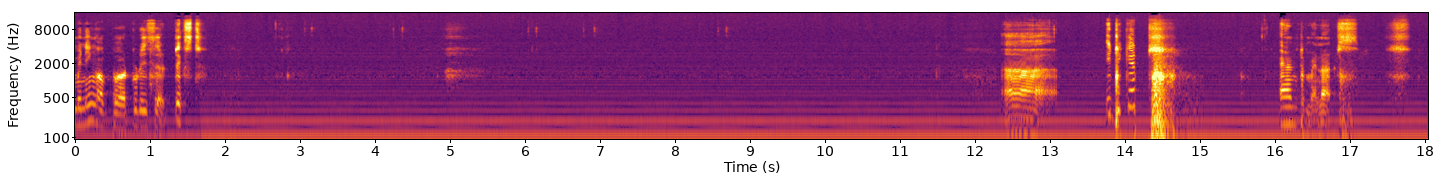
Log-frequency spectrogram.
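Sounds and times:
low electrical hum: 0.0s - 18.0s
faint clicks: 2.6s - 3.3s, 4.2s - 4.5s, 6.0s - 7.1s, 8.5s - 8.8s.

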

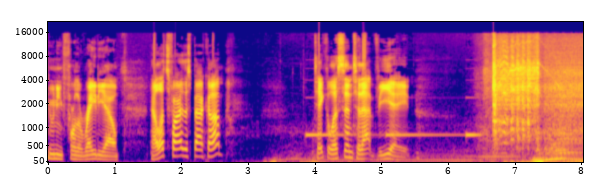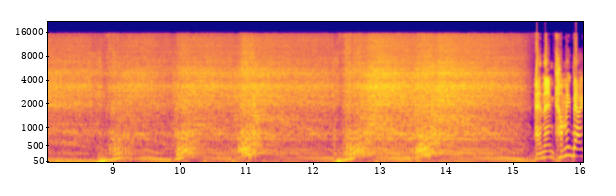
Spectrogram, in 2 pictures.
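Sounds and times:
engine cranking and starting: 6.2s - 9.1s
engine revving: 6.2s - 15.3s.

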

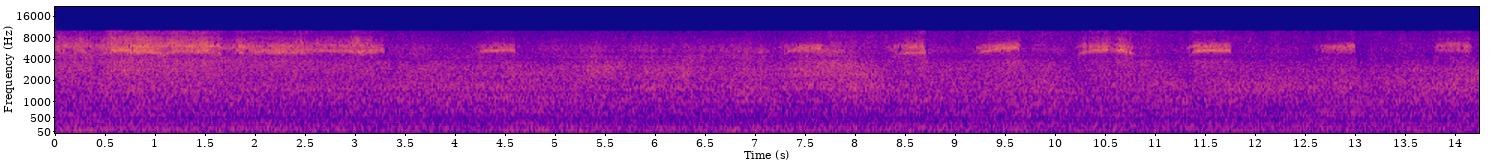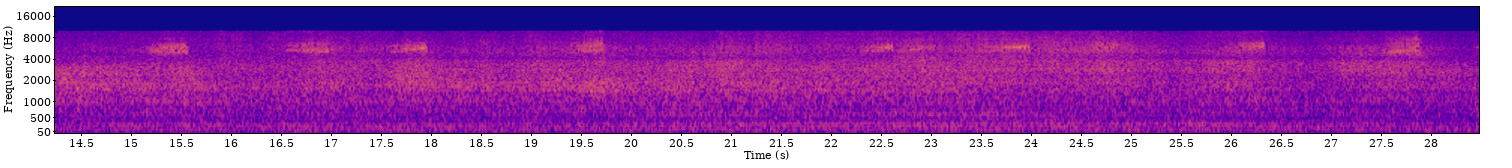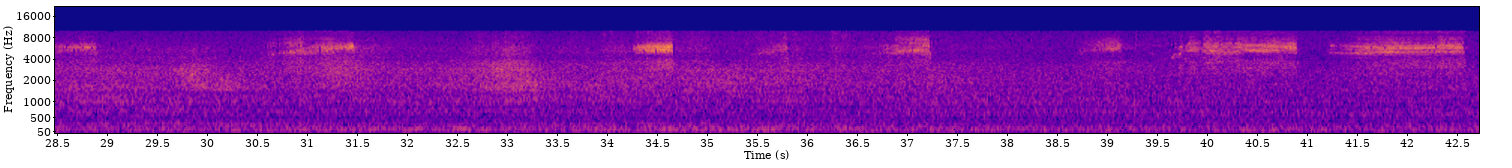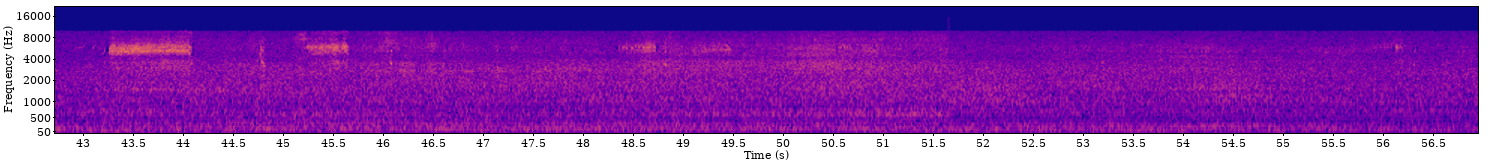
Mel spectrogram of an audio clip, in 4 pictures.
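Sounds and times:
distant engine noise: 0.0s - 56.9s.

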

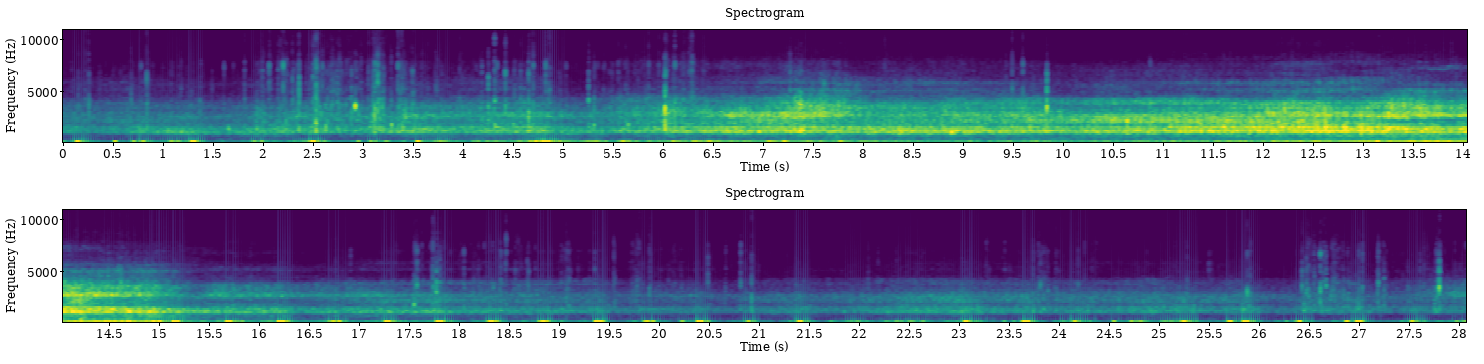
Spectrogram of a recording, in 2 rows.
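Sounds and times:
low thumps from walking: 0.0s - 6.0s, 14.9s - 28.0s.

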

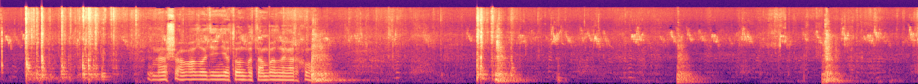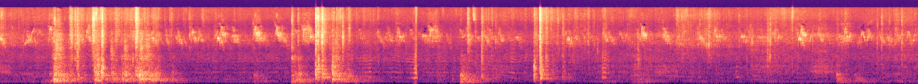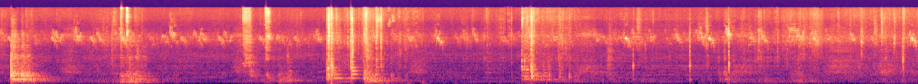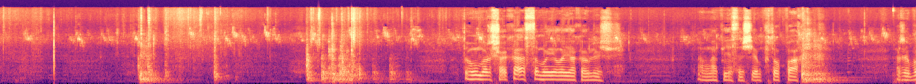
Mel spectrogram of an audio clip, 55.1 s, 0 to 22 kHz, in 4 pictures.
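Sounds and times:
logs thudding onto ground: 0.4s - 2.0s, 4.5s - 5.4s, 7.1s - 8.1s, 14.5s - 16.6s, 18.1s - 19.2s, 21.8s - 22.4s, 27.7s - 28.3s, 31.6s - 33.8s, 35.4s - 36.3s, 43.2s - 45.0s, 45.9s - 47.5s, 53.2s - 54.2s.

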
